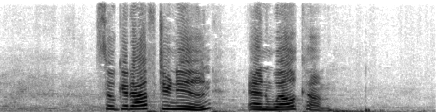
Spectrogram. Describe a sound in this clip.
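A woman speaks through a microphone in a large echoing hall.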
